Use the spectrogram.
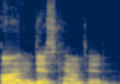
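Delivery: undiscounted drawn out slow, loud and emphatic.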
